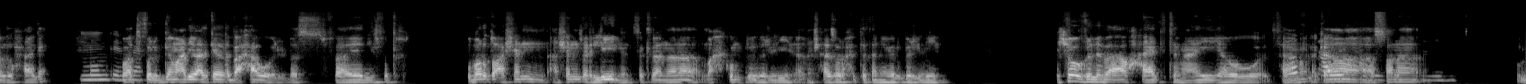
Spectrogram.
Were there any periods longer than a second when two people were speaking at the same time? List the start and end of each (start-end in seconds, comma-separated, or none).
12.8-14.1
